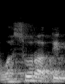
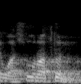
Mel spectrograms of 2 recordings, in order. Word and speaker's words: wasuratin: Nah, wa suratin di sini Jangan sampai dibaca wasuratun. Kalau wasuratun berarti disunahkan baca surat. Tapi dibacanya wasuratin, ya, wasuratin. Berarti ma'tufnya ke iftitahin, ya.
